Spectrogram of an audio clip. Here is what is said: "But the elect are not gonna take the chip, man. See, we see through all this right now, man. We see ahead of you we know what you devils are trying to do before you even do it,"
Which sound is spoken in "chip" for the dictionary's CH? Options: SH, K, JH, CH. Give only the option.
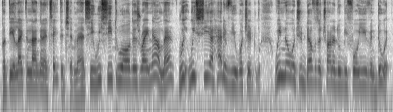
CH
